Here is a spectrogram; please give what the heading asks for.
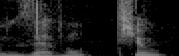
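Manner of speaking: usual speaking voice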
